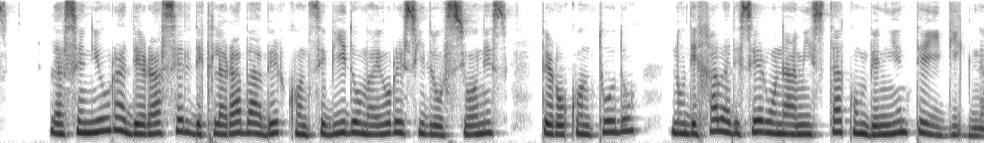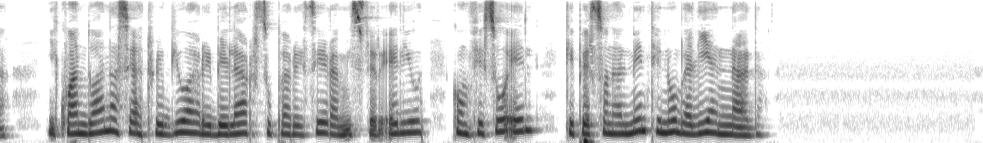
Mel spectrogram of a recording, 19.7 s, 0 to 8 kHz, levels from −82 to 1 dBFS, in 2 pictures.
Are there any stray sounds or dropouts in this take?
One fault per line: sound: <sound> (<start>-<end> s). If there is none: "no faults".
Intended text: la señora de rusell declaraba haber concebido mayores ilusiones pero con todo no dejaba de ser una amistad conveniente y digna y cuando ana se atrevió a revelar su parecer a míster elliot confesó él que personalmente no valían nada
no faults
